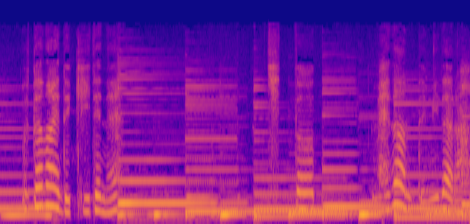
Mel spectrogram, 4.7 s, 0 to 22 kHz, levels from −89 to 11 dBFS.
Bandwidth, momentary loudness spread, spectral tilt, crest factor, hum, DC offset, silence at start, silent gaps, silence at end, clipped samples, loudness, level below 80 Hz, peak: 13.5 kHz; 5 LU; -6.5 dB/octave; 14 dB; none; under 0.1%; 0 s; none; 0 s; under 0.1%; -19 LUFS; -66 dBFS; -4 dBFS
